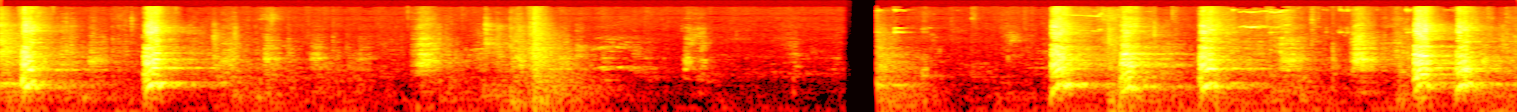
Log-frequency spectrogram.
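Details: Dog giving loud, deep barks of the kind said to guard a house well, in bursts: a pair of barks at the start, scattered softer woofs around four seconds, then a rapid run of strong barks near the end after a quiet gap.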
